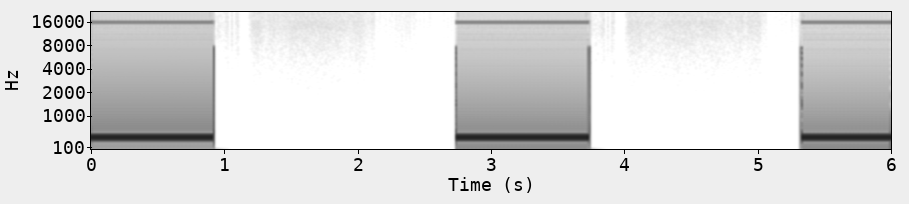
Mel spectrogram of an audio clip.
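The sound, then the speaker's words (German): Telephone ringback tone heard while placing a call: a steady mid-pitched tone sounding in roughly one-second bursts separated by longer silent gaps, with three bursts, the last cut short, and no voices. “Zeit für einen Anruf bei Pastor und Psychotherapeut Alfred Schaar.”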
